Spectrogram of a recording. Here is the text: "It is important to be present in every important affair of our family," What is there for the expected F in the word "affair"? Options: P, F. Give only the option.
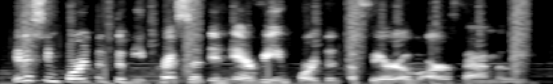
F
